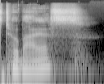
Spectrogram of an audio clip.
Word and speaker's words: Tobias: My name is Tobias. The S, there's a silent H in there. I don't know, something like that.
